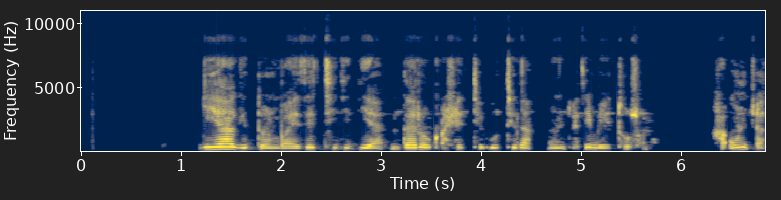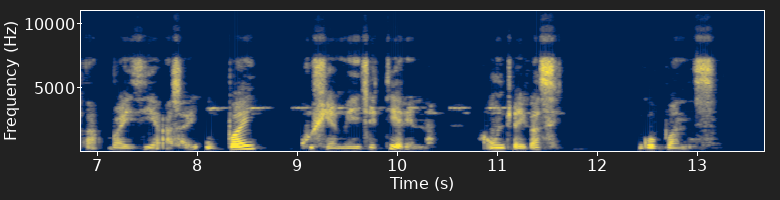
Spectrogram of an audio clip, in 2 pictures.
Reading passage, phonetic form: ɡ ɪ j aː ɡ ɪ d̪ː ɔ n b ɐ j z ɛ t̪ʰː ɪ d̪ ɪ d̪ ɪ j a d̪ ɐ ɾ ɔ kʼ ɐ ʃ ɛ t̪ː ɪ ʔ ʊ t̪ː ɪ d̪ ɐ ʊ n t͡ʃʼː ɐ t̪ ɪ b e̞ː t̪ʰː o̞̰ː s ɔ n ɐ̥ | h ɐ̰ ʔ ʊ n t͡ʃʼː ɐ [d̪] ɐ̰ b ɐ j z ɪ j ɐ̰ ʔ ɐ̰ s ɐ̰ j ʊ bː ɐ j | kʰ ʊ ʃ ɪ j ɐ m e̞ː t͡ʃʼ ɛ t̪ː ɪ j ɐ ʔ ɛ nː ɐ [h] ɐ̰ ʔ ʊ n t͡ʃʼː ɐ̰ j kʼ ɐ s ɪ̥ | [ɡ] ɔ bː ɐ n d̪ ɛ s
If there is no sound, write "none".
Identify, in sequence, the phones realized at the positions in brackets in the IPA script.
t̪, h, ɡ

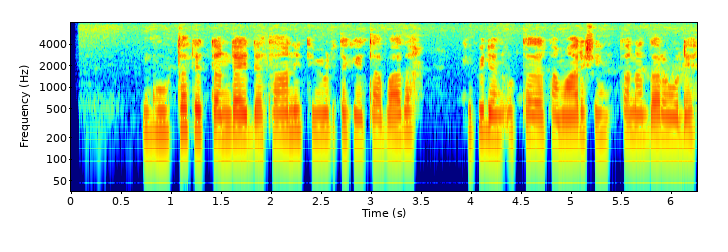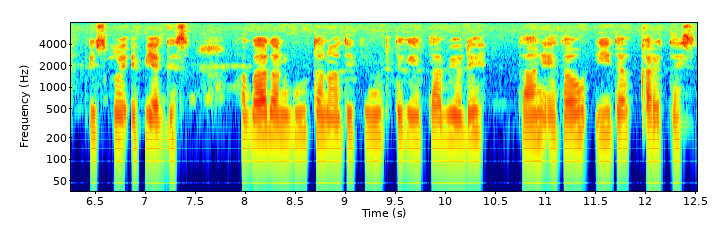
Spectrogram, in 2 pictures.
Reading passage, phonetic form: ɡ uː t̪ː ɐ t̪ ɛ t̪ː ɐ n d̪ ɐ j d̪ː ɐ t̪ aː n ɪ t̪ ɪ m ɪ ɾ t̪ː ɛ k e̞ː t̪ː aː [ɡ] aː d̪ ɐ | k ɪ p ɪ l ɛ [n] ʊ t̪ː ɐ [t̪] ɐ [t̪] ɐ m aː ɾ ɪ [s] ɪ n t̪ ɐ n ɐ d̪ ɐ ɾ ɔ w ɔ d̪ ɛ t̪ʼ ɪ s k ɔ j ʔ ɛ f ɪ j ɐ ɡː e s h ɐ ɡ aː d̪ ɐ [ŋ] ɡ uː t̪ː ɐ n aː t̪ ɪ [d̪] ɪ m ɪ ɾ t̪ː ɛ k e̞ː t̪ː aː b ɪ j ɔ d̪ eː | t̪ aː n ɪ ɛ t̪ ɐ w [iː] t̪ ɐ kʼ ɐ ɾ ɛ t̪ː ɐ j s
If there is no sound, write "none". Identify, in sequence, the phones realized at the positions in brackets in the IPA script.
b, n, d̪, t̪, ʃ, n, t̪, iː

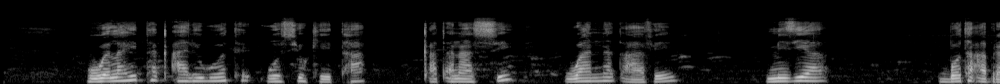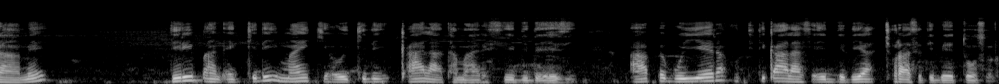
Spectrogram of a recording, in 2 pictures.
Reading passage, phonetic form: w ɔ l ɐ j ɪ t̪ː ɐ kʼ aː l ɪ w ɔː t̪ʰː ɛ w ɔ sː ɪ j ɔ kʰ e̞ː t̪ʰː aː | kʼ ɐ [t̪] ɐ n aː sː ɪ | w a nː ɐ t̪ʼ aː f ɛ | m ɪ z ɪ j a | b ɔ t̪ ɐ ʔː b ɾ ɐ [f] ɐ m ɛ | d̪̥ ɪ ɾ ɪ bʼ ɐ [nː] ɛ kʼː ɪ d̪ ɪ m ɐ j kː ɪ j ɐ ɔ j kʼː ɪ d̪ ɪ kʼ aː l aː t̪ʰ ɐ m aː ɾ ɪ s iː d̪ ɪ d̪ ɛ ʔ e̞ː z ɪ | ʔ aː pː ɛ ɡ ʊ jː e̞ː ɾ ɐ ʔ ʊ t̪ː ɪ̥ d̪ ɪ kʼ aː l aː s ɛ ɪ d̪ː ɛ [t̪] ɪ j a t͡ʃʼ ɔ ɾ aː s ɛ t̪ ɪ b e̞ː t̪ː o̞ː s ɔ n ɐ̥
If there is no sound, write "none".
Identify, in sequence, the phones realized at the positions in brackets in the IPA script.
t̪ʼ, h, n, d̪

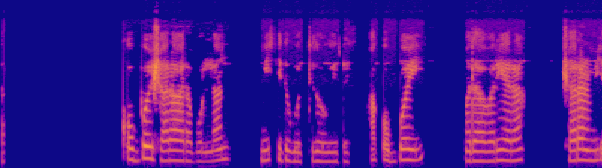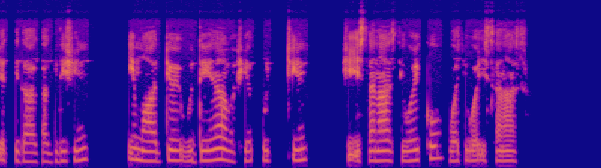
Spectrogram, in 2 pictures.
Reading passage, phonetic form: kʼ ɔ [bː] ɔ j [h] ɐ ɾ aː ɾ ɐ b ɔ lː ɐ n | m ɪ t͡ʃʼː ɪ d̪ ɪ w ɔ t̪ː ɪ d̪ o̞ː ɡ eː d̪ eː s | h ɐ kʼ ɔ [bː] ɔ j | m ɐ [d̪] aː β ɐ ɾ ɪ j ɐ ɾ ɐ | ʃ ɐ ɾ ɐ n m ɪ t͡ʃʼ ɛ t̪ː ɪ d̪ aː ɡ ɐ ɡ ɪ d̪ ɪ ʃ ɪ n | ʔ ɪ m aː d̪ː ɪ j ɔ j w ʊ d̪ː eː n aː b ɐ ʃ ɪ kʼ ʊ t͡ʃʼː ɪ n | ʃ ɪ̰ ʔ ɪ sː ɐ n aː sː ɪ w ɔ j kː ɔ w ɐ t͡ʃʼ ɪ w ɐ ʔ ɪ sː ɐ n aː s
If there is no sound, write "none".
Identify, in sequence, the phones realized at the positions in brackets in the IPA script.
bː, ʃ, bː, d̪

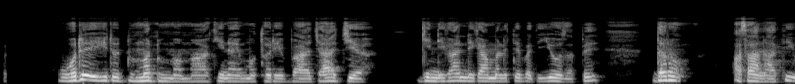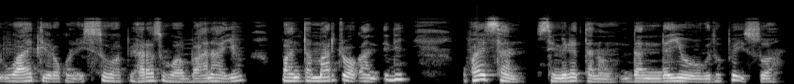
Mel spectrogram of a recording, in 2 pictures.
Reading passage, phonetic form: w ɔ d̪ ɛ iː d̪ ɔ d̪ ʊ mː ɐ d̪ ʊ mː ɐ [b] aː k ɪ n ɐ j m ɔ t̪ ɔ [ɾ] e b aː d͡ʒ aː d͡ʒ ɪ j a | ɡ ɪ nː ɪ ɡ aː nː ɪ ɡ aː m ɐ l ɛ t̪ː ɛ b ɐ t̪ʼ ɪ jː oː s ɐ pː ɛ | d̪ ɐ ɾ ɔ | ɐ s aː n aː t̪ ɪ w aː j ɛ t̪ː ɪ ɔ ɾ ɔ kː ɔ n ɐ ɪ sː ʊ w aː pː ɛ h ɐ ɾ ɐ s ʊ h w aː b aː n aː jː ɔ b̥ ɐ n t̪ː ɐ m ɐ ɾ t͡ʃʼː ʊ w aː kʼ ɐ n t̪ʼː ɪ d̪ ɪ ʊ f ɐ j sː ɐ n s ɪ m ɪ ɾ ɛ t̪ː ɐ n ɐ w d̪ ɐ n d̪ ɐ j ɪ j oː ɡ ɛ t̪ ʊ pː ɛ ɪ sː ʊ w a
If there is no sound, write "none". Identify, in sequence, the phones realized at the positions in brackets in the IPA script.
m, ɾ

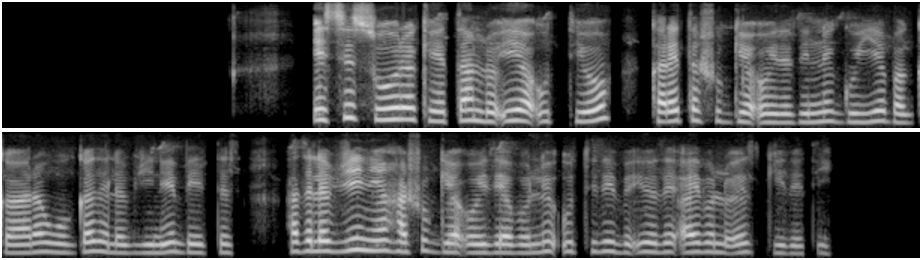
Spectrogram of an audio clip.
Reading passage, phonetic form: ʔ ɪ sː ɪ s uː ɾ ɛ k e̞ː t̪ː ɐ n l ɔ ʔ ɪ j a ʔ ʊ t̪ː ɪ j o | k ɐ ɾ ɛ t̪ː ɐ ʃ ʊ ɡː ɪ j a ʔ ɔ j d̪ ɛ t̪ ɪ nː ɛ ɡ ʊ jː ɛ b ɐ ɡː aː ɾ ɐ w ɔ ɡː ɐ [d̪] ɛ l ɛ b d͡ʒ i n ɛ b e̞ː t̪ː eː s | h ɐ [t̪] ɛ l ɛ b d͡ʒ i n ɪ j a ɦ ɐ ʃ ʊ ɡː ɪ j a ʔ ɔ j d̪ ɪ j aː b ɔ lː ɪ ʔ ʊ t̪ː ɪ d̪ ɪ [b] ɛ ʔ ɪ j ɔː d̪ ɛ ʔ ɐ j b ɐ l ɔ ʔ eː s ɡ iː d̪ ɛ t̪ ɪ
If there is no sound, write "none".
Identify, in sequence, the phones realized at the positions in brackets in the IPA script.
t̪, t̪, b

